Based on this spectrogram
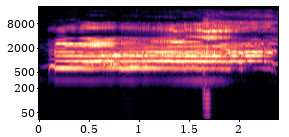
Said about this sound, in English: The last thing we do is we go back over to the Black Pyramid, where Mum-Ra returns with another blood-curdling, painful scream. Like, I imagine he's just been screaming the whole time he's been flying back to the pyramid. Just one scream.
